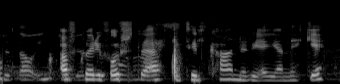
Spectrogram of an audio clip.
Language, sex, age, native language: Icelandic, female, 13, Icelandic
